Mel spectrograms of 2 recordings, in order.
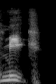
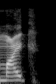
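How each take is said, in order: First: The vowel sounds like ee in meek. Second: The vowel sounds like eye in Mike. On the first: "I'm going to pronounce it as Meek" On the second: "Are you guys going to call him Mike?"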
